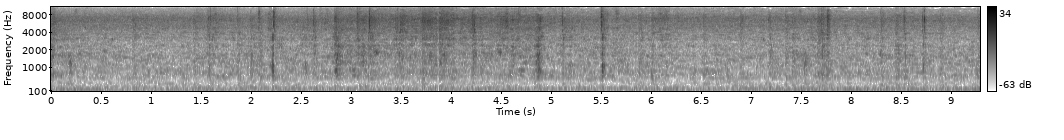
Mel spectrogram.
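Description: Macaques splashing and running through a shallow puddle, with a burst of splashing about four seconds in and scattered sharp clicks and knocks, over a steady low hum.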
